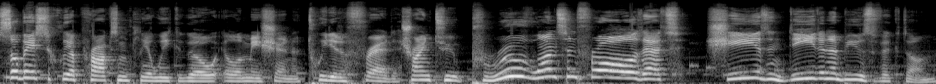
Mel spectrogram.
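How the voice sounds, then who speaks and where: A woman speaks with a fairly high pitch and very wide pitch swings, with hardly any pauses. Noticeable background noise is present. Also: moderate pace. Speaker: commentary YouTuber. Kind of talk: commentary video.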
